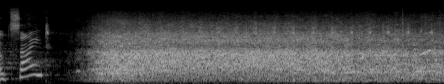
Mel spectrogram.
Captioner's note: audience laughing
